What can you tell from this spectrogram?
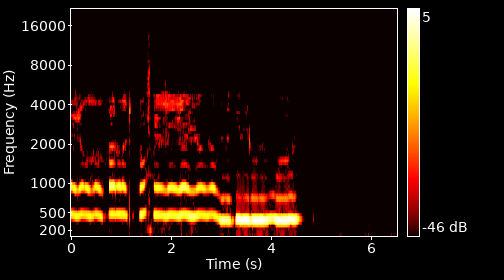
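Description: A young girl singing long wordless notes with a wavering pitch. The note drops lower about three seconds in, and the singing stops about four and a half seconds in.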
